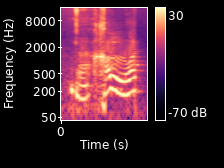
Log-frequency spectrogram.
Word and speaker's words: khalwat: Khalwat dar anjuman, bukan khalwah ya. Orang Persia tidak bisa baca di dalam pelafalannya, walaupun di hari-hari bisa.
